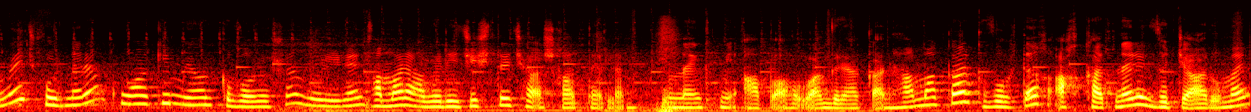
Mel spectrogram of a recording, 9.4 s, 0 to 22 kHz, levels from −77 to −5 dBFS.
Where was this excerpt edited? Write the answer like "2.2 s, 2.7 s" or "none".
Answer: 2.8 s, 4.9 s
